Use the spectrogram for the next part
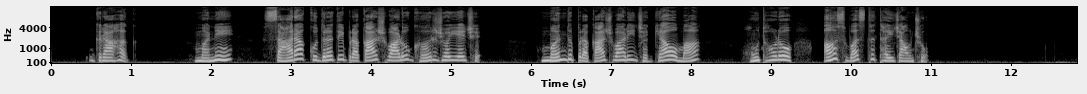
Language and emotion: Gujarati, fearful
